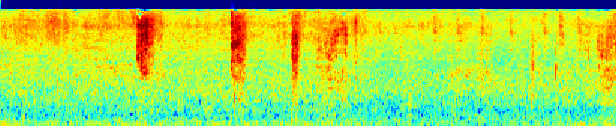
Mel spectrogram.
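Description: Steady outdoor background hum with a few brief scuffing clicks.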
